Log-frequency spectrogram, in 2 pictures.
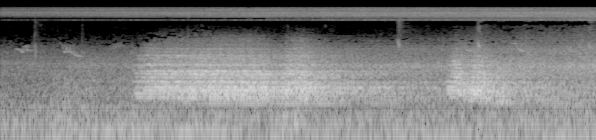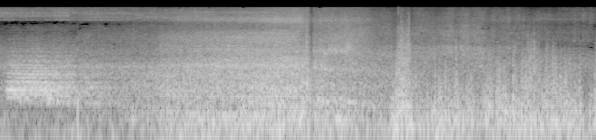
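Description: An Amtrak passenger train sounds its horn in three blasts as it approaches: a long one, a short one, then another that runs into the train's noise. It then rushes past close by, a loud mix of wheel and rail noise with clicks from the wheels.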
